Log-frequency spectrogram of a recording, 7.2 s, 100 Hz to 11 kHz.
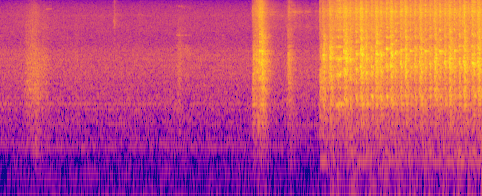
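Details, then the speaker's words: Barn-find 1971 Honda CB350 cranked with fuel squirted into each cylinder; after a few tries it catches and settles into a rapid, fairly even firing, so it runs. The carb float is missing and the carburetors are to be rebuilt next. "that that's the sound I wanted to hear all right so I think uh we may have a uh a good candidate here"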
